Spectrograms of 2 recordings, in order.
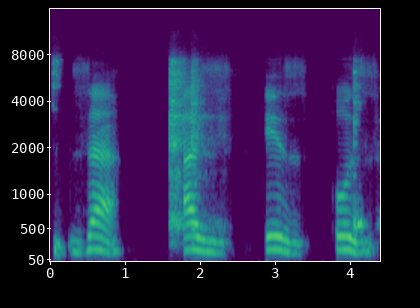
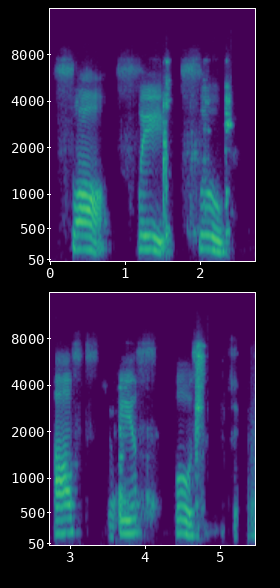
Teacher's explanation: Yang mahrojnya ada di lidah, ujung lidah, sejajar dengan gigi bawah. Jadi kalau waktu mengucapkannya itu berdesis.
